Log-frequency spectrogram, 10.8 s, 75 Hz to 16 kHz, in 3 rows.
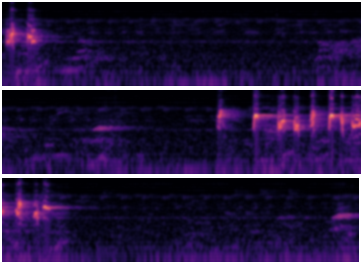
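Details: Red-whiskered bulbul, a caged bird singing the dok taeng style while dueling with wild birds, Thailand, 3 October 2021: one rich burst of quick, bubbling whistled notes after a brief chirp, then faint distant single notes amid quiet.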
